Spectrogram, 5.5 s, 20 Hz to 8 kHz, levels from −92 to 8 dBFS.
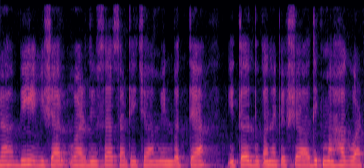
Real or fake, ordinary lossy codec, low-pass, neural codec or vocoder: fake; none; none; codec, 16 kHz, 8 kbps, FreqCodec, smaller model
